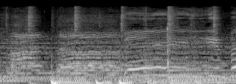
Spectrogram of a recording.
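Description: Neo-soul song from a studio recording, layered sung vocals over a drum beat.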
